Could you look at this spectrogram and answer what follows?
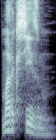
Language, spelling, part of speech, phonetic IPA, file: Russian, марксизм, noun, [mɐrkˈsʲizm], Ru-марксизм.ogg
- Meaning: Marxism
